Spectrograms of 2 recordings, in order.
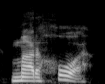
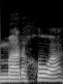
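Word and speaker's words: מרגוע: Y en hebreo es la palabra, se pronuncia así, la fonética es marjoa, marjoa, no es menujá, no es Shabbat, es marjoa. Cuando ustedes lean marjoa, si está, ya tuvo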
